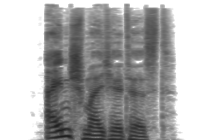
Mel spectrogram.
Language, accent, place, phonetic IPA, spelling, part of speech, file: German, Germany, Berlin, [ˈaɪ̯nˌʃmaɪ̯çl̩təst], einschmeicheltest, verb, De-einschmeicheltest.ogg
- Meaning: inflection of einschmeicheln: 1. second-person singular dependent preterite 2. second-person singular dependent subjunctive II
